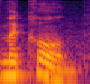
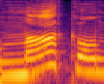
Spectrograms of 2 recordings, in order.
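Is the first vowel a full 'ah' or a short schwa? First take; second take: schwa; full ah. First: The first vowel is reduced to a schwa. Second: The first vowel is a full open ah. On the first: It means a place of something. "that ah becomes a schwa" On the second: It means a place. "a long ah sound"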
